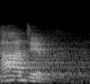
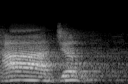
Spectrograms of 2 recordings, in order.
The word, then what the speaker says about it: হাজের: তুমি তোমার আমার স্ত্রী হাজের। যাকে আমরা বলি হাজেরা। হাদিস শরীফে তার নাম এসেছে হাজের। কি নাম? আমরা বলি সমস্যা নাই। শুদ্ধ উচ্চারণটা কি? হাজের।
